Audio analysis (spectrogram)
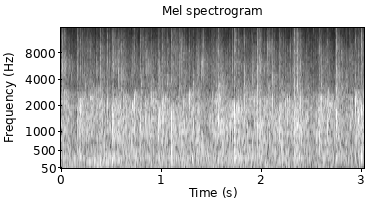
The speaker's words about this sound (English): Clap your hands one time to the Lord.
